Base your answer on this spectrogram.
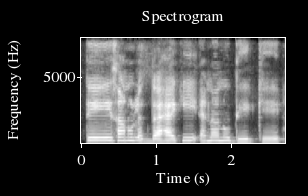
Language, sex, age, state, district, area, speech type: Punjabi, female, 30-45, Punjab, Jalandhar, urban, spontaneous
